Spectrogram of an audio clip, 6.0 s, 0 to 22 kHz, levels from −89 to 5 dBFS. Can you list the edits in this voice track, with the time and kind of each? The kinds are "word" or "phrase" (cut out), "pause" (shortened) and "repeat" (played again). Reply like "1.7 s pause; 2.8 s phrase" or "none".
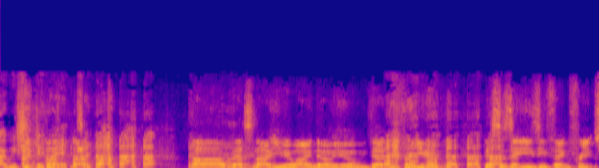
none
